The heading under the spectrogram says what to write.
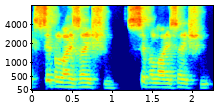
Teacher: so I obviously we would spell it with the S and I think I pronounced it more with the S rather than the Zed or the Z for you guys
